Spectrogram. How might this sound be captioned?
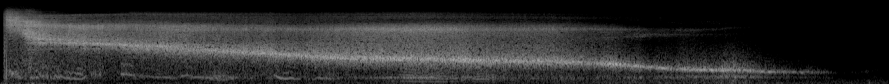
Woosh3 Dn 5b 135bpm
Downwards woosh
5 bars @ 135bpm
beatbox, creative, dare-19, loop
